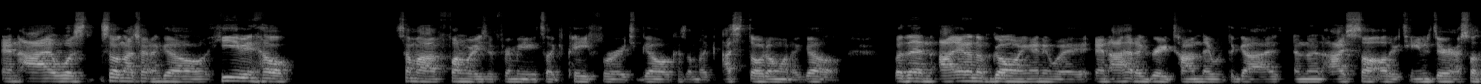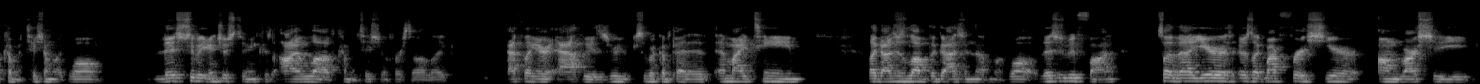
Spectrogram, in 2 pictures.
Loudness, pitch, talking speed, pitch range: -29 LUFS, 125 Hz, 220 wpm, 120-135 Hz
